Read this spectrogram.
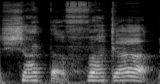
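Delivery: slow, high and loud snap, drawn out word by word; a hammed-up teacher losing it; mock yell. Teacher silences the nerdy girl.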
